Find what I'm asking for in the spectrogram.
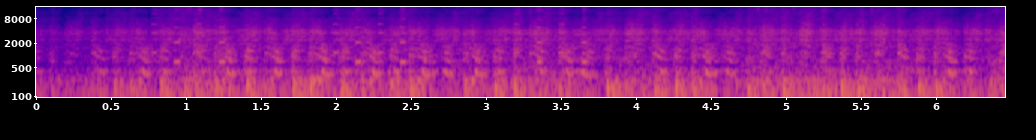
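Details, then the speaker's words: Classic Ford at about -30 degrees: even starter chugging for nearly seven seconds, the engine trying to catch but never firing; a cold crank with no start, the starter rested to avoid burning it out. "Oh, she wants to so bad. I don't know if she's going to go, though, to be honest. And I really don't want to burn out the starter, so just give it a second here."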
